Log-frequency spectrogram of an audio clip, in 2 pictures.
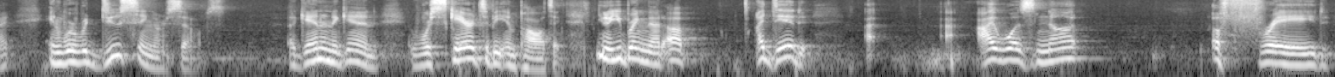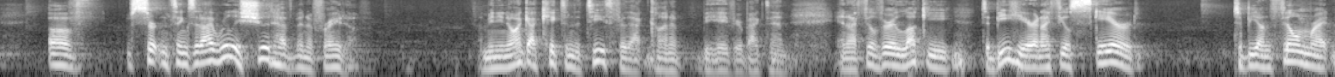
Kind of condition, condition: setting, live audience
